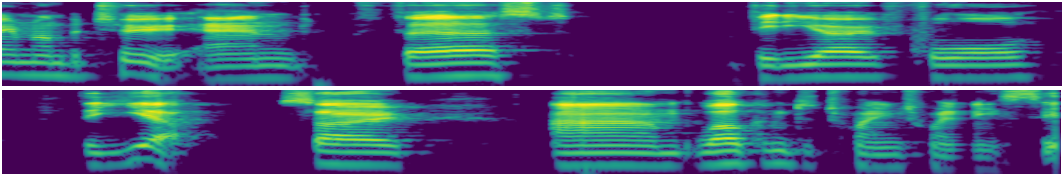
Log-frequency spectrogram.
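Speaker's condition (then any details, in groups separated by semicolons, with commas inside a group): No condition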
